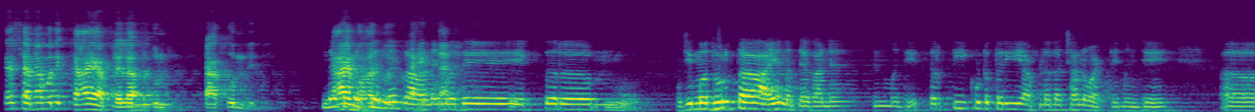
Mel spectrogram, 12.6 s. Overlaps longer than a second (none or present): present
